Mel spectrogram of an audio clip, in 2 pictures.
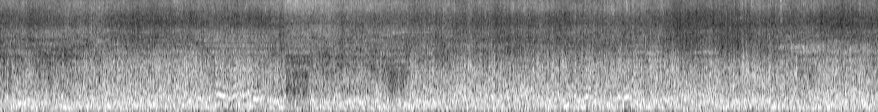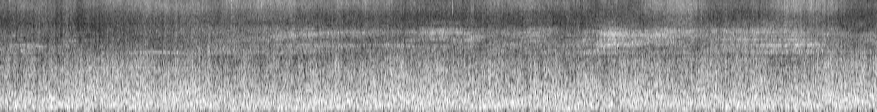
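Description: Jetboat's gas-turbine jet engine running at speed, a steady loud rush of jet noise with wind on the microphone. A faint high whine comes in over the second half.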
